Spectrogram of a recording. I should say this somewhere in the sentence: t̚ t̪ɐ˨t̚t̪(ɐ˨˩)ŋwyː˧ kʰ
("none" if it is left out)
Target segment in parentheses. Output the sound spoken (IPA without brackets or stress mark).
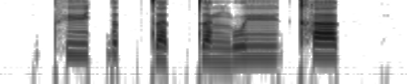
ɐ˨˩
